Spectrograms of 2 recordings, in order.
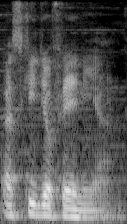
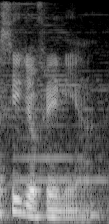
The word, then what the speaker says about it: स्किज़ोफ्रेनिया: होता है और फिर स्किज़ोफ्रेनिया या सिजोफ्रेनिया, दोनों उच्चारण होता है, जिसमें पागलपन का दौरा भी आता है।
